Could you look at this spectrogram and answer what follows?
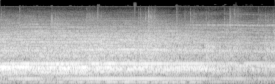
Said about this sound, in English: And he will yet fill your lips with joyful shouting. Let me hear your rehearsal for your joyful shouting.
